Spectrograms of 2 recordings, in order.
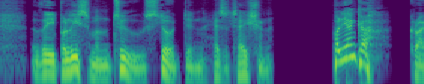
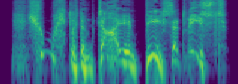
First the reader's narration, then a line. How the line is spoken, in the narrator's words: shouted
